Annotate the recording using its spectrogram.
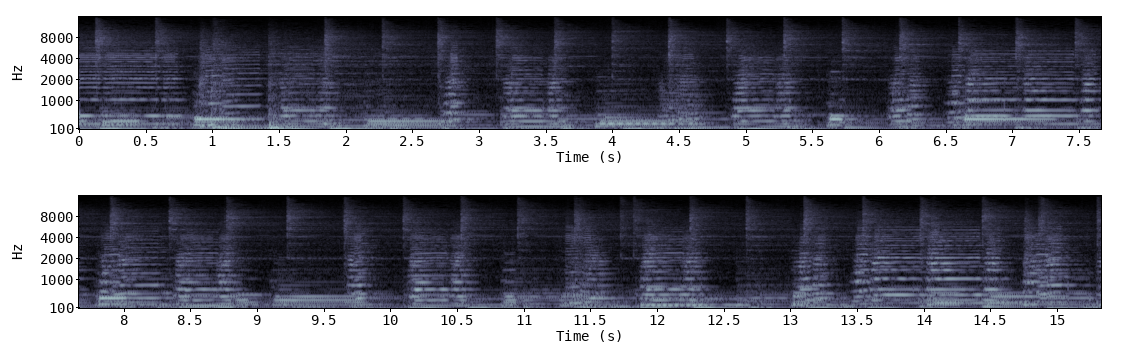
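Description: Big-band modern jazz recording: a college jazz orchestra's brass and saxophone section playing chords over a steady beat.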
